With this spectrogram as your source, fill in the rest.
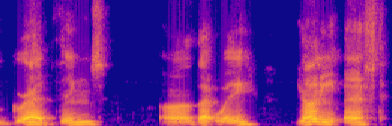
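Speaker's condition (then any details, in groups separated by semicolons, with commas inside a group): Cerebral palsy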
